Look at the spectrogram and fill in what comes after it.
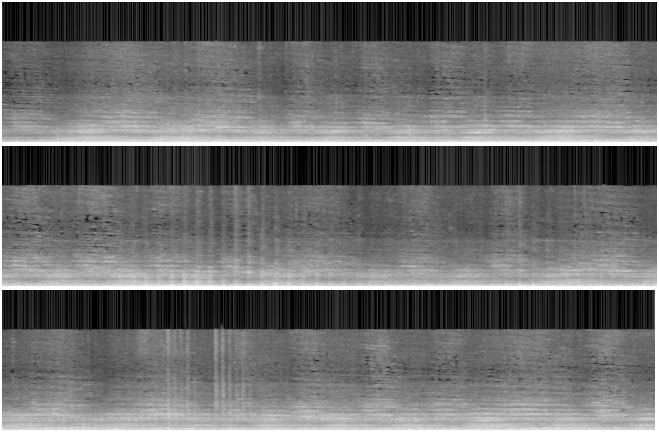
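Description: Double-stack intermodal freight train's well cars rolling past: a continuous, loud rumble and rattle of wheels on the rails, swelling a little about halfway through.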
